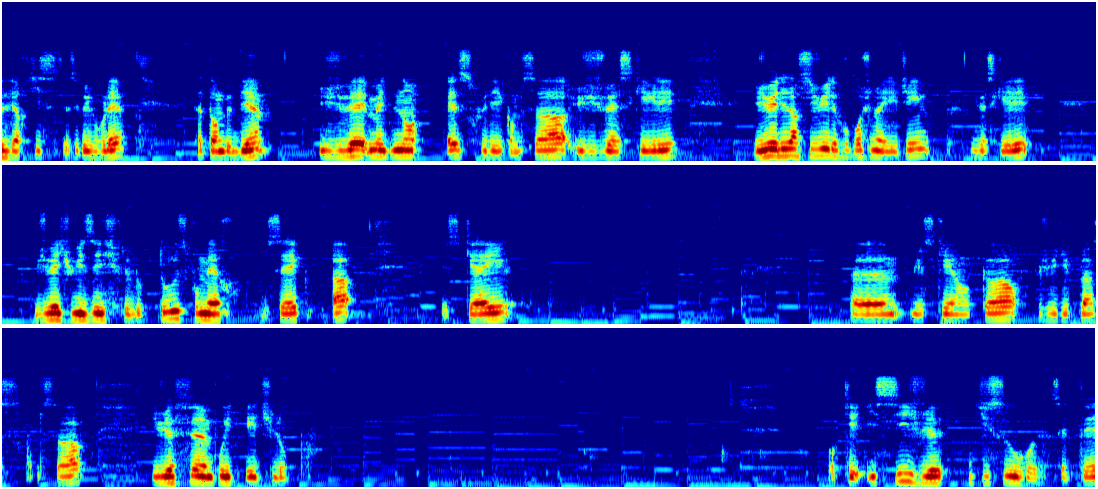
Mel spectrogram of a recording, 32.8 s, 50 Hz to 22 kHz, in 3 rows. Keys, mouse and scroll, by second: 1.3-2.3 ctrl+scroll up 2, 2.3 alt+right click, 3.0-3.6 ctrl+scroll up 1, 4.2 e, 5.9 s, 8.1 o, 9.3 s, 11.0 w, 14.9 s, 19.4 scroll up 2, 19.9 s, 21.6-23.1 drag, 23.1-23.6 ctrl+scroll down 3, 24.0 alt+shift+right click, 24.9 ctrl+e, 27.7-28.3 scroll down 1, 28.3-29.0 scroll down 6, 29.1-29.5 scroll up 1, 29.5 shift+scroll down 2, 29.8-30.3 scroll up 3, 30.5 alt+right click, 31.5 x.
